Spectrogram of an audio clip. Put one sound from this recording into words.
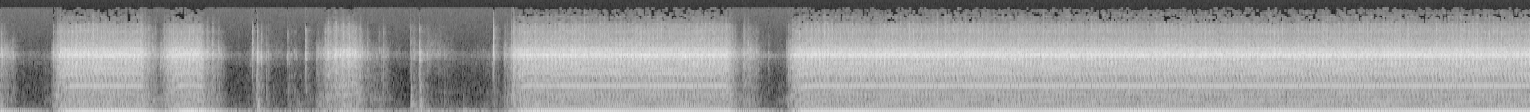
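A sewing machine hums and whirs in short bursts, then runs steadily.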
